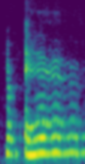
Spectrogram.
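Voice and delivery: squeaky high falsetto repeat. Shown as a demonstration. Repeating the word in a high falsetto. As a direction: lift it way up into falsetto.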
